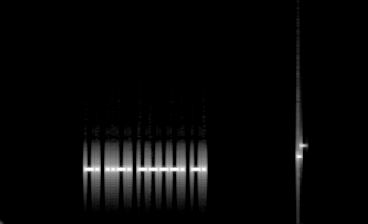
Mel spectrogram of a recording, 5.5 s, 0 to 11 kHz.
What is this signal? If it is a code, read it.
Morse code, heard as a keyed tone, about 30 wpm, 700 Hz. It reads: NF9N
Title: USA Call Signs - 4 Characters - 4x Character Spacing - 30wpm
